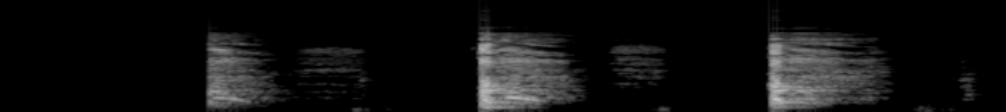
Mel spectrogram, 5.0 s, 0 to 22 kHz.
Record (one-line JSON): {"three_cough_length": "5.0 s", "three_cough_amplitude": 31754, "three_cough_signal_mean_std_ratio": 0.24, "survey_phase": "beta (2021-08-13 to 2022-03-07)", "age": "65+", "gender": "Female", "wearing_mask": "No", "symptom_none": true, "smoker_status": "Ex-smoker", "respiratory_condition_asthma": true, "respiratory_condition_other": false, "recruitment_source": "REACT", "submission_delay": "2 days", "covid_test_result": "Negative", "covid_test_method": "RT-qPCR", "influenza_a_test_result": "Negative", "influenza_b_test_result": "Negative"}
